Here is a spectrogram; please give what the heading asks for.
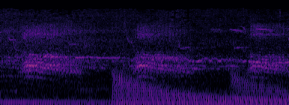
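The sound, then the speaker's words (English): Crows cawing in repeated harsh calls, loud and steady throughout, with no voices. “Lots of crows.”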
